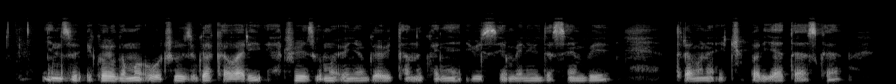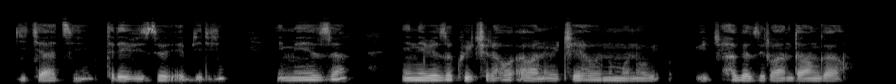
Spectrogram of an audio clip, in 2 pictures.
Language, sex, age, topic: Kinyarwanda, male, 25-35, finance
